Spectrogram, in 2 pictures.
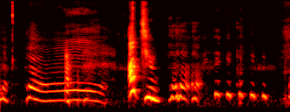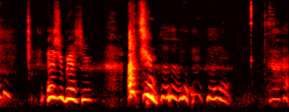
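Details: Young child laughing at mother: two short, sharp, explosive sneezes between bouts of giggling laughter; sneezing.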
